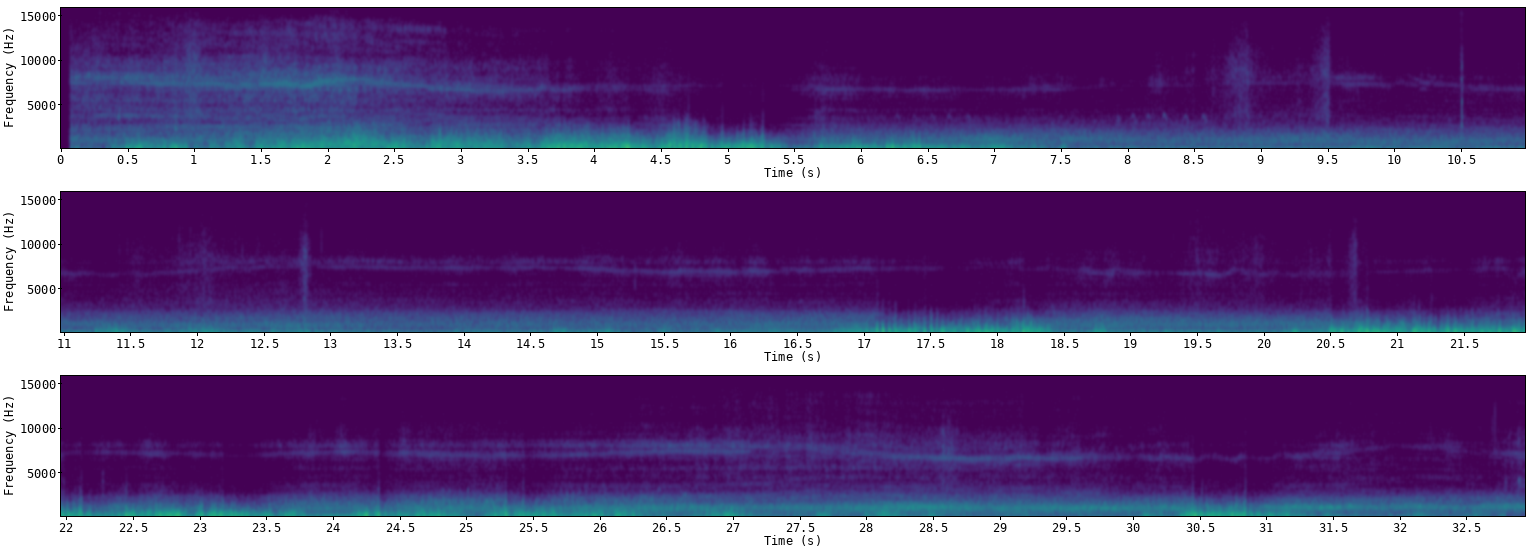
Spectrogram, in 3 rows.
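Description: Thin, high whine of a Parkzone UM P-51D's small electric motor and propeller, wavering up and down in pitch as the plane flies around. Wind rumbling on the microphone in gusts is the louder sound.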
